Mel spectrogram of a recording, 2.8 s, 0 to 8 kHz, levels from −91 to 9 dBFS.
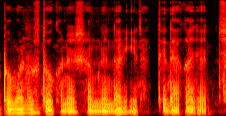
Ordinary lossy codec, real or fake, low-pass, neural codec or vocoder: none; real; none; none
